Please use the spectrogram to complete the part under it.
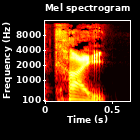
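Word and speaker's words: Khait: How would you pronounce that word? – I would say kite.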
